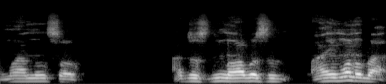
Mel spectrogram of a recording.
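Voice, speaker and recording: A man with an American accent and a dark, mellow tone, fairly even intonation, against a quiet background. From Brooklyn, New York; New York. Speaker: rapper; podcast guest. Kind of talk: casual interview. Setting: video call. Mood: reflective, earnest. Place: home room. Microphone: video call.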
